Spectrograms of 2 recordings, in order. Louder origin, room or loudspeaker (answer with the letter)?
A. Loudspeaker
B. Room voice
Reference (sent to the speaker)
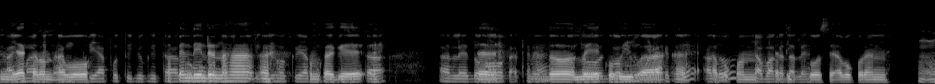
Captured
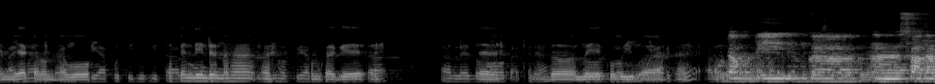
B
